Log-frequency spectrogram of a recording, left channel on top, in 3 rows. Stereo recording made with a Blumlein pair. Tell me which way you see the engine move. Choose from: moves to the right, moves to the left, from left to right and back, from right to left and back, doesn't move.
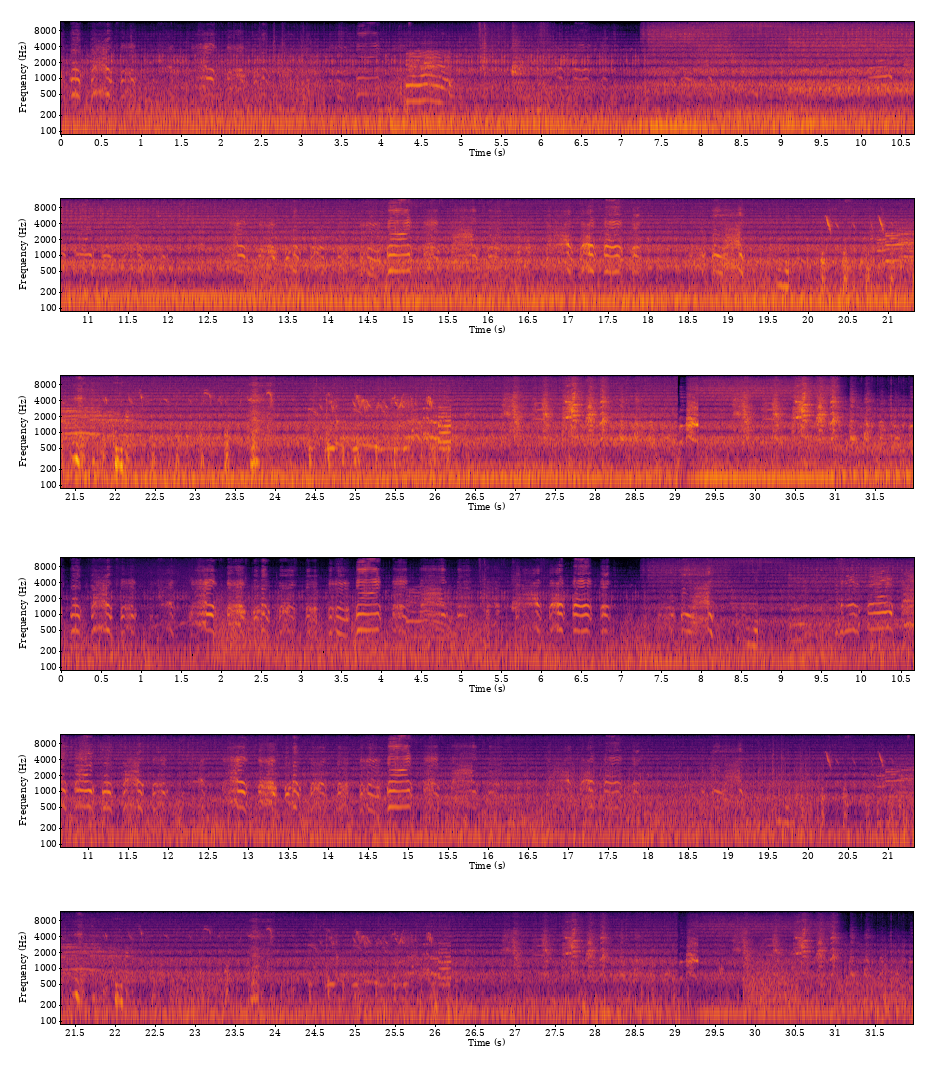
doesn't move.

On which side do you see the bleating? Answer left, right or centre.
left.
